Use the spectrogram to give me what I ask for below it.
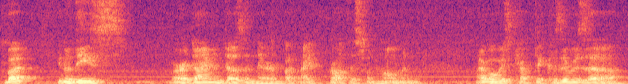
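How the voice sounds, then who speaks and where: Low gravelly American man, hesitant. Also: moderate pace. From United States. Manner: hesitant, lots of fillers and restarts, soft laughs. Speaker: potter presenting objects. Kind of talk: casual conversation. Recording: roomy, distant from the mic, faint noise.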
